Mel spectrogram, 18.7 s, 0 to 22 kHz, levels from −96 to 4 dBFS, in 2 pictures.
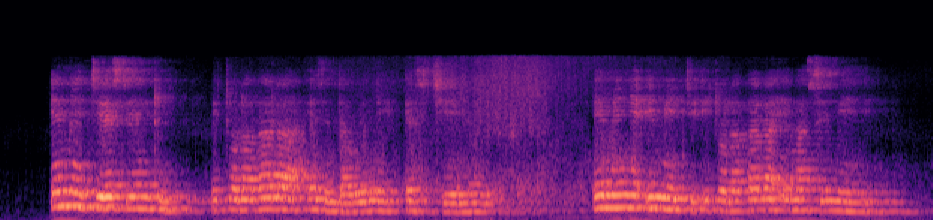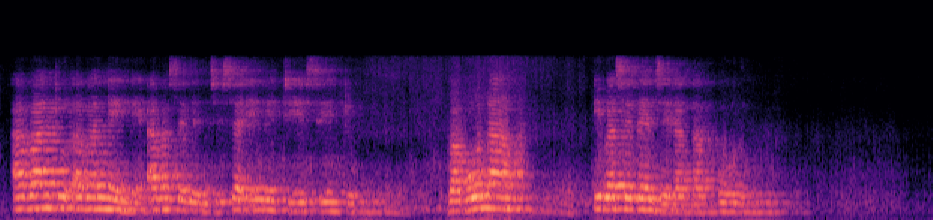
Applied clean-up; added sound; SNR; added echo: neural separator model SepFormer DNS4.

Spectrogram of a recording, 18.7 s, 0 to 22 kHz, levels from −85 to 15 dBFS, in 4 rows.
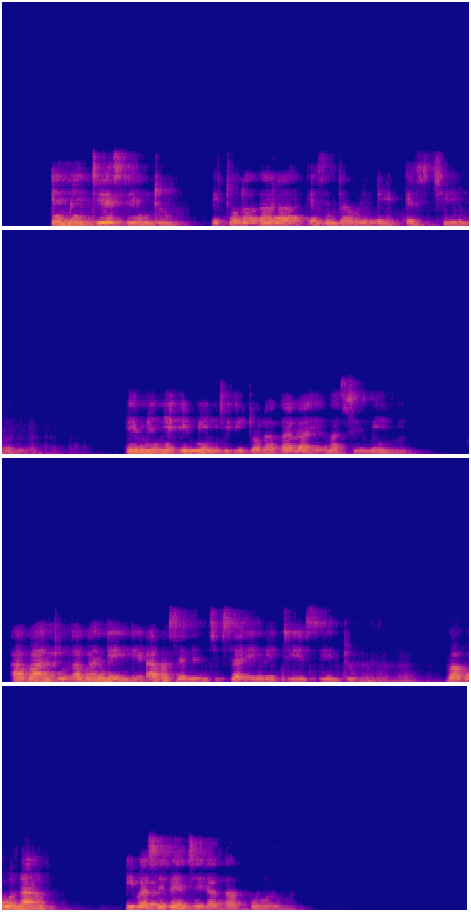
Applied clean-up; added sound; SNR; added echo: neural mask model DeepFilterNet 3.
